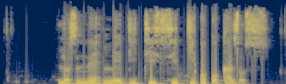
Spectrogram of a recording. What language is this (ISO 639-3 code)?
epo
